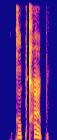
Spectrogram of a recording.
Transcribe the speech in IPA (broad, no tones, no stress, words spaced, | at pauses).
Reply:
kʌpqʰip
